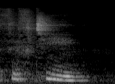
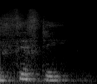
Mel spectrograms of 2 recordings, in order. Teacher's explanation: I would stress the second syllable to tell you 15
